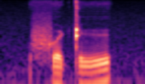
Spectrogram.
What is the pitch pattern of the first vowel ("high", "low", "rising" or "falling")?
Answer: low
